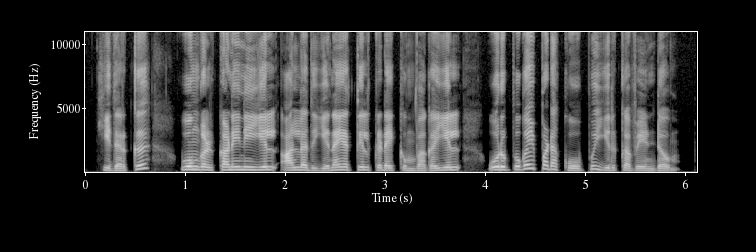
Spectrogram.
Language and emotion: Tamil, neutral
